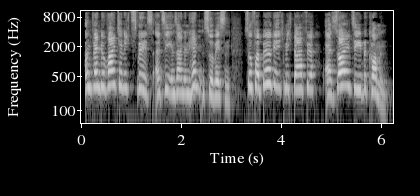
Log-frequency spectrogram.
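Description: A man doing a shrill, frightened young wife. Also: expressive, moderate pace. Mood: resolute. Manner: shrill, high, breaking with alarm.

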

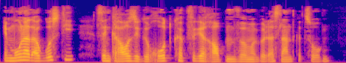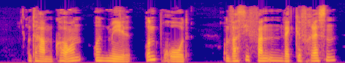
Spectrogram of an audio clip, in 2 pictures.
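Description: A man voicing an excited young farm maid who breathlessly tells eerie rumours to the other servants. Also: medium pitch, moderate pace, no room sound, dull audio, natural voice. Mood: agitated. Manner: breathless, hushed when telling secrets.

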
